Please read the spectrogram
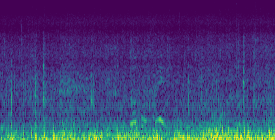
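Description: Wind rumbling on a helmet-mounted action camera's microphone while mountain biking, with scattered clicks and knocks throughout.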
